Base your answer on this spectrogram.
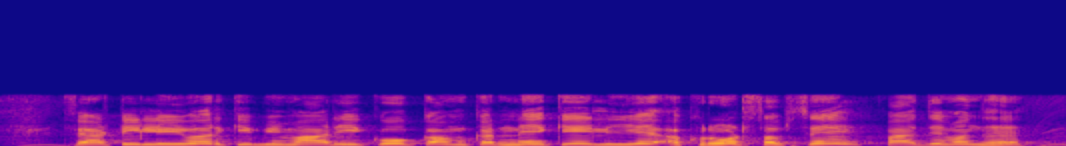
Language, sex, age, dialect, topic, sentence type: Hindi, male, 51-55, Awadhi Bundeli, agriculture, statement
